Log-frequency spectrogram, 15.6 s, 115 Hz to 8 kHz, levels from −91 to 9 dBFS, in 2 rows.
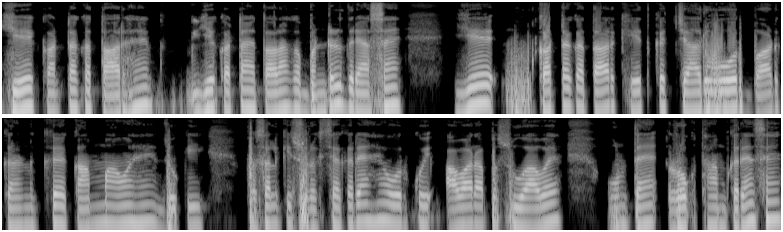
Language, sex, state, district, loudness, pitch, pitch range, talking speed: Marwari, male, Rajasthan, Churu, -18 LUFS, 140 Hz, 135-150 Hz, 160 wpm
